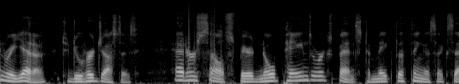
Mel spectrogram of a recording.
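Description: From 1.88 to 2.31 s, processor overload crackle tears through the speech: roughly fifteen missed buffers of about 3 ms each drop to silence, leaving gritty, hard-edged gaps.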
